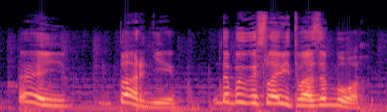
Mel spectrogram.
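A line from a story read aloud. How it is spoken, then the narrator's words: Laughing. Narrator (Russian): Толстый Хань рассмеялся и сказал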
